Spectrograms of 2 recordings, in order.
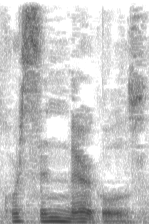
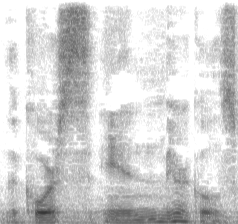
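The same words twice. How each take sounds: First: "Course in Miracles" higher and slow, "in" stressed as "sin"; run into "sin". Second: "Course in Miracles" said slowly, with "in" set apart; separated words. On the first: Speaker shows how the title sounds like sin, "in" stressed as "sin". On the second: Speaker introduces today's course by name, "Course in Miracles" slowly separated. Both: Shown as a demonstration. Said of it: "It sounds like the word sin".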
